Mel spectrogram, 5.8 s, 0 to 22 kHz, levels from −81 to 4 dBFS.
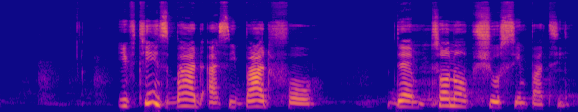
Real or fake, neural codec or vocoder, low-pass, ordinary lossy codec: real; none; none; none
